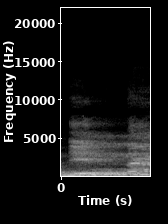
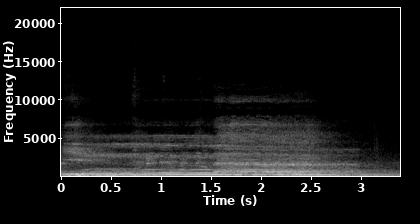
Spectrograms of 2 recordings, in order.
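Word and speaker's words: إِنَّا: 1 2 3 inna nun bertasdid hukumnya gunah gunah cara membacanya dita ditahan in jadi jangan langsung inna jangan seperti itapi in digoyang dulu enggak apa-apa inna inna nun bertasdid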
